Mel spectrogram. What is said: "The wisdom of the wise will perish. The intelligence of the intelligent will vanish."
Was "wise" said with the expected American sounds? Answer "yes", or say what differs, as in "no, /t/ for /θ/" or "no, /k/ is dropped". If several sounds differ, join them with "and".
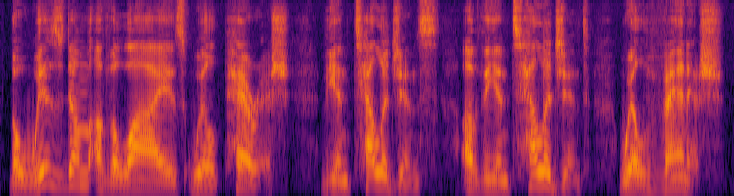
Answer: yes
